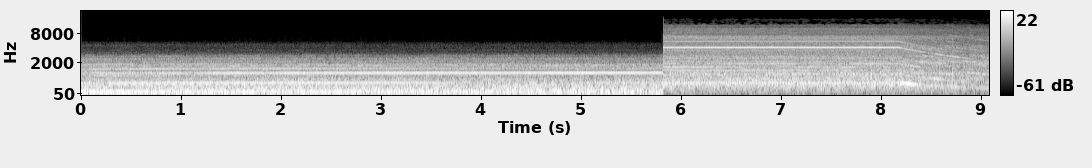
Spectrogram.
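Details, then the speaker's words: Bissell PowerForce Helix Turbo 2190 curb find: a harsh, gritty-whirring motor that whines down as it stops, still with plenty of suction; the motor bearings are badly worn. "so that motor is still got some life in it but oh the bearings are so bad"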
